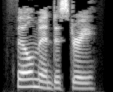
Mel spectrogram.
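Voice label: "film industry", British English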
